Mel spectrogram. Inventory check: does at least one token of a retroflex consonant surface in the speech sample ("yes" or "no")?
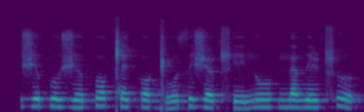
yes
